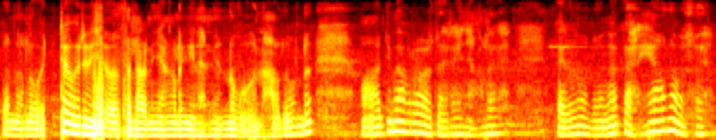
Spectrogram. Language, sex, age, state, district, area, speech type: Malayalam, female, 60+, Kerala, Thiruvananthapuram, urban, spontaneous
